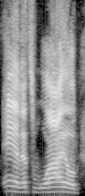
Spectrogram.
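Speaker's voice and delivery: man that's wild stretched out in mock awe; slow amazed reaction. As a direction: savor the surprise slowly. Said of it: "I'm like".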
